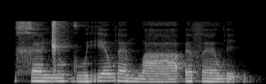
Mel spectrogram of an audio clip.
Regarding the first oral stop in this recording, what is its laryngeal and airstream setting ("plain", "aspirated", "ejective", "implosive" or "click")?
click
